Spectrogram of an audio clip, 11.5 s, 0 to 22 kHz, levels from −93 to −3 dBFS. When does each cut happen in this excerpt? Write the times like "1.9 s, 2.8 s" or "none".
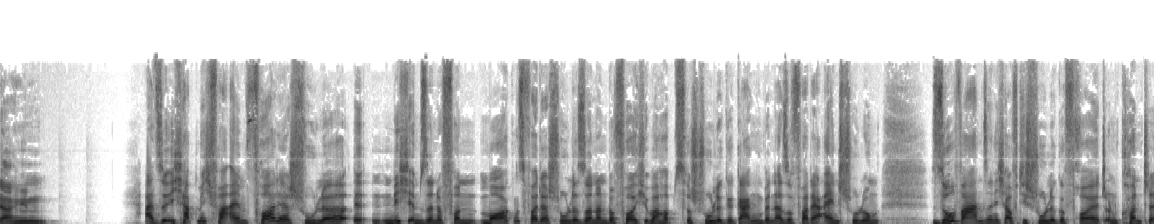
none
